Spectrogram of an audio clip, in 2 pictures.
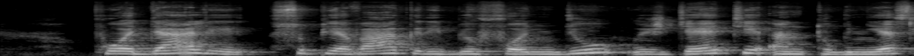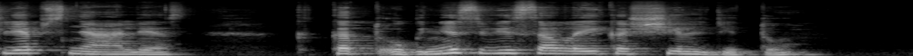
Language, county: Lithuanian, Vilnius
